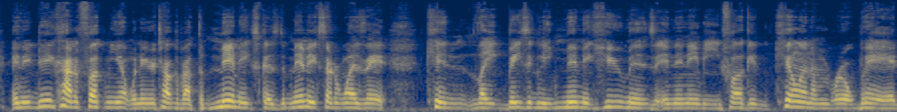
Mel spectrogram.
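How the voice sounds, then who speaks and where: A woman vlogging in a casual, rambling way, swearing freely, laughing often and restarting her sentences. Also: mid-range voice. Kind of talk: casual rambling vlog chat.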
